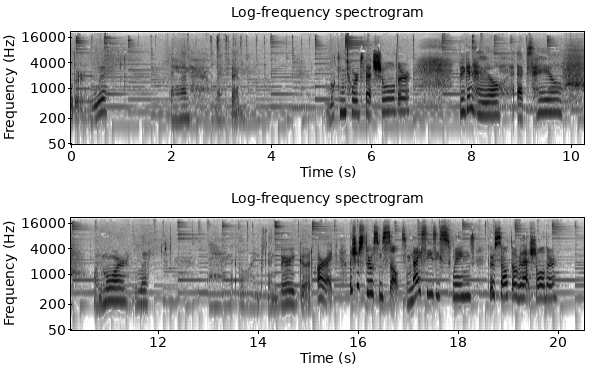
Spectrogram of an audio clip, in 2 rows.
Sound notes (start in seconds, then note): 6.9 inhales; 9.7 exhales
